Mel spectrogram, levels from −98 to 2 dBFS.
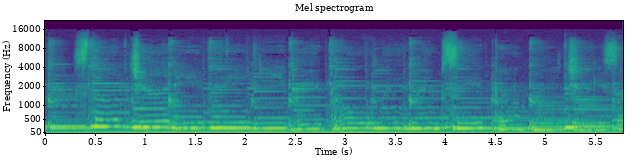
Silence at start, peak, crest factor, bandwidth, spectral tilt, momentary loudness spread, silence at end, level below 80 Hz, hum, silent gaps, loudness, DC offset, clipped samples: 0 s; -4 dBFS; 14 dB; 13.5 kHz; -6 dB/octave; 6 LU; 0 s; -32 dBFS; none; none; -20 LUFS; 3%; under 0.1%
